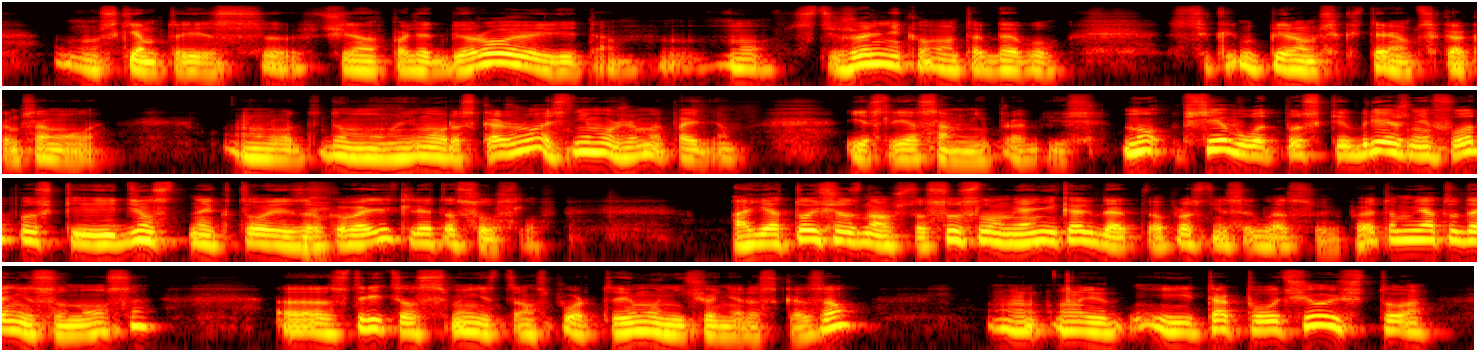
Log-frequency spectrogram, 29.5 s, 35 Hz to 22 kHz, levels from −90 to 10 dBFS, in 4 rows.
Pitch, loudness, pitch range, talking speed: 145 Hz, -21 LUFS, 125-185 Hz, 155 wpm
